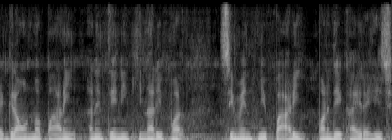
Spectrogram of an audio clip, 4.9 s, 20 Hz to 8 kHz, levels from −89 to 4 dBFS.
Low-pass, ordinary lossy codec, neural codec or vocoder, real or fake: none; none; codec, 16 kHz, 4.8 kbps, FACodec; fake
